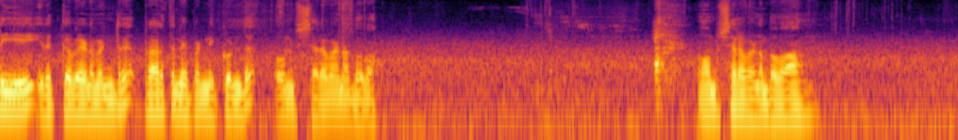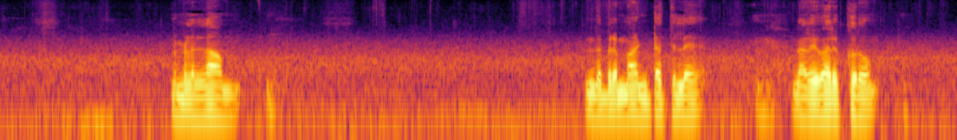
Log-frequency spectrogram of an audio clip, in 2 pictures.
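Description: A man speaks calmly and clearly into a nearby microphone, with pauses.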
